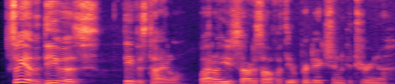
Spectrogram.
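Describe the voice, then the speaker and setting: A man's voice: medium pitch, very animated, quick pace. A man hosting a wrestling predictions podcast in a casual panel discussion.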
